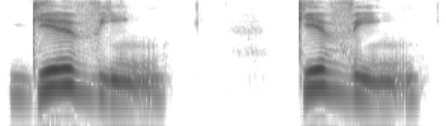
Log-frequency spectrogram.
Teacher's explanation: Keep your tongue a little lower. Give, and then ing, your tongue goes higher in the back and it makes the whole tongue rise.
